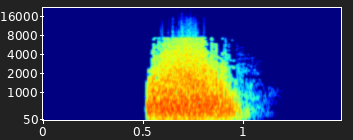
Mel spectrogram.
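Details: A bull elk, filmed up close, burps on camera: a single loud, rough, broadband belch lasting about half a second that cuts off abruptly, with silence before and after.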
